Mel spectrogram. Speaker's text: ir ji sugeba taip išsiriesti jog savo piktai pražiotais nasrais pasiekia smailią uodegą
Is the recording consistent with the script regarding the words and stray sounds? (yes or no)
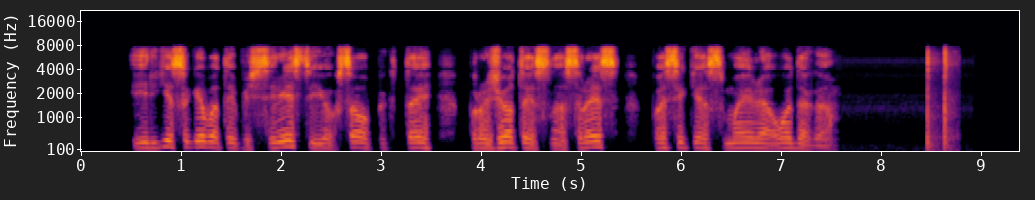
no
